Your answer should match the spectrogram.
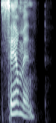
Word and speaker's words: salmon: You said it wrong. – I realized I say wrong. I said salmon. – Salmon. – Let's go. – Like there's an I in there.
